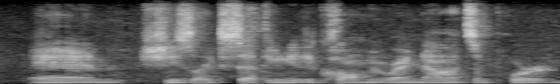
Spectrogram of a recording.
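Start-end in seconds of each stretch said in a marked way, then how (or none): none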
